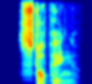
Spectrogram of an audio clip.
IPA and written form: ˈstɒpɪŋ (stopping)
